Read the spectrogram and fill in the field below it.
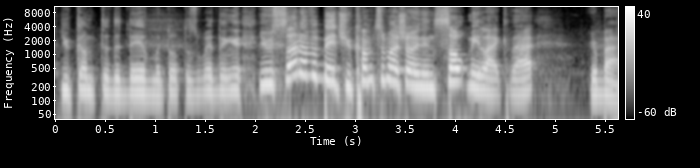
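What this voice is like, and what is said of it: Gruff mobster impression, Greek-Turkish-sounding accent. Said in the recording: “that impression. You took Marlon Brando, whoever it was, and made him like Greek or Turkish or something.”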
